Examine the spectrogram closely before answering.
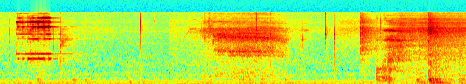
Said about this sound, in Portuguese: Peço desculpa que não desliguei o telemóvel.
